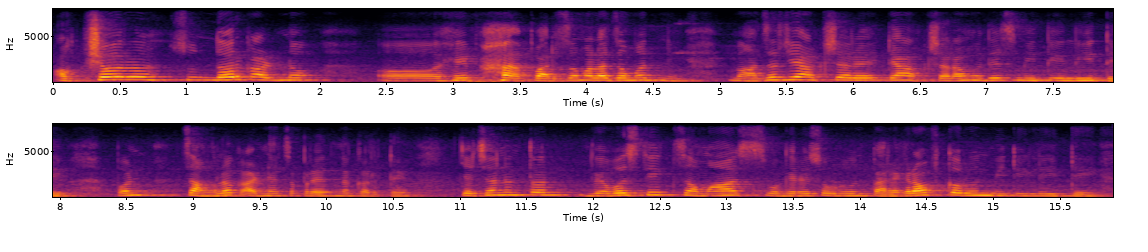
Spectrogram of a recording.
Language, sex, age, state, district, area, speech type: Marathi, female, 60+, Maharashtra, Pune, urban, spontaneous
